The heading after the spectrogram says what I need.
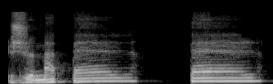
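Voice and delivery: "Je m'appelle" with "pelle" held long and high; lengthened last syllable. Shown as a demonstration. Teacher showing French accent, last syllable lengthened. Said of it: "C'est plus long".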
